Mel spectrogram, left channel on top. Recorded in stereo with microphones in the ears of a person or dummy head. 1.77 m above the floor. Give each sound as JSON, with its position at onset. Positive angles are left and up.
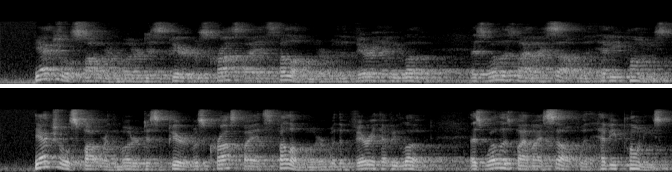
{"t": 0.3, "sound": "a man speaking", "side_deg": -60, "distance_m": 0.6}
